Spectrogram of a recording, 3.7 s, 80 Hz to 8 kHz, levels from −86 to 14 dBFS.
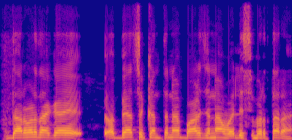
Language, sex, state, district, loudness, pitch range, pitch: Kannada, male, Karnataka, Dharwad, -13 LUFS, 120-130 Hz, 125 Hz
